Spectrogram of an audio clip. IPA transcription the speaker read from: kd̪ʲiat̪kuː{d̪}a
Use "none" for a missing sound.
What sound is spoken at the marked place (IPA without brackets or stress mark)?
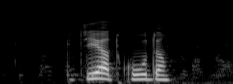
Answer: d̪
